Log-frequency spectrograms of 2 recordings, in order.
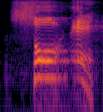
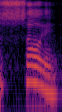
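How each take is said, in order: First: The vowels are split by a short glottal catch. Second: The vowels run together without any catch. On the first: The speaker calls it right. "Sebutannya mesti jelas. Ada koma sedikit di atas" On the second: The speaker calls it wrong. "Jangan bilang soe"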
